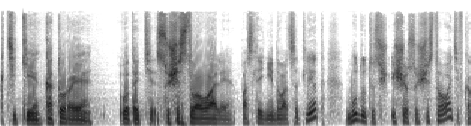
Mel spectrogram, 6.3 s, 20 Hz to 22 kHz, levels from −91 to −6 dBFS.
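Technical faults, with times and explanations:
0.36–1.07 s, 1.65–1.83 s and 2.28–2.87 s, microphone overload: The loudest syllables take on a harsh, crackling edge as their peaks are flattened, about 7 dB over the limit in the first stretch and about 4 dB in the later two. This is likely an input volume set so high that the converter cut off the tops of the waveform, affecting a few percent of samples.
0.81 s and 2.88 s, microphone volume stepped down: The speech and the background both drop abruptly in level, by about 4 dB and then about 7 dB, each right after or during a distorted stretch. The likely cause is the call software reacting to the overload by lowering the device's input gain in a single step.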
